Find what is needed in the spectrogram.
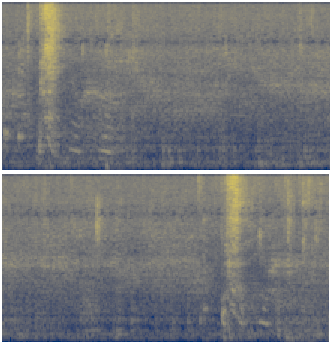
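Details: Sneezing in the shower amid ongoing frequent sneezing: two loud sneezes several seconds apart over running shower water.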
